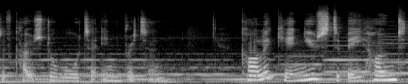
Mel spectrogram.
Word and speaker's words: Kyleakin: KYLEAKIN, which is pronounced KYLEAKIN, was named after the Viking king Håkon, who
